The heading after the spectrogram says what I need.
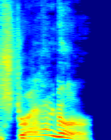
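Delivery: very high, shrill, furious, in-your-face screaming yell. Retelling a firewalk, the trainer screams again: imitating a trainer screaming angrily. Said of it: "got in my face again and screamed".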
